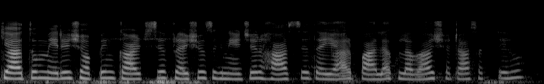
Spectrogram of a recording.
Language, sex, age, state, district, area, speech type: Urdu, female, 18-30, Uttar Pradesh, Aligarh, urban, read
